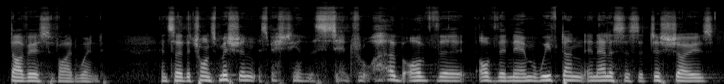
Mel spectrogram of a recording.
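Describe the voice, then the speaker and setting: A man with a South African accent speaking on a conference panel, stressing key words and then letting his voice fall away. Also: fairly high pitch. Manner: emphatic, lifts his voice on key points then trails off. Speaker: energy industry panelist.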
